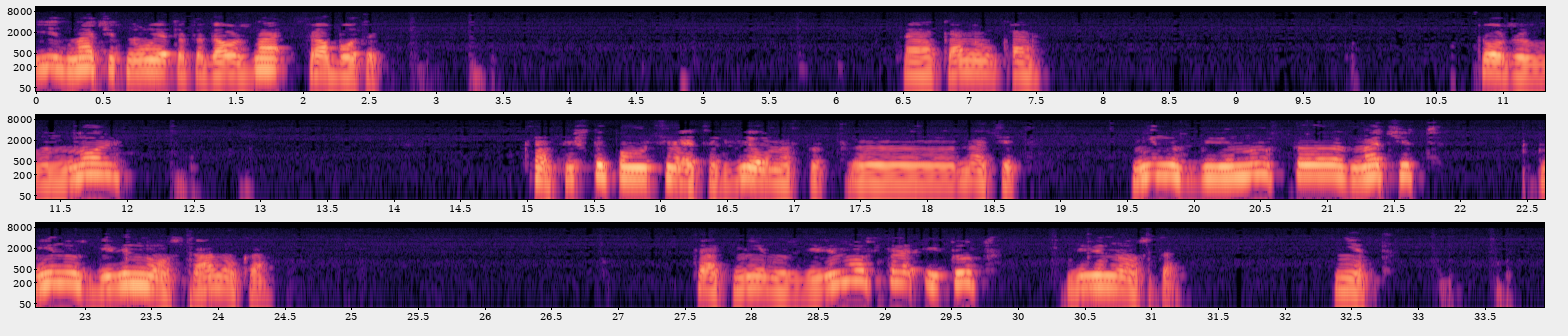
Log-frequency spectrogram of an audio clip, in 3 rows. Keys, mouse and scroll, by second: 0.6-3.4 drag, 5.0 middle click, 7.4-9.9 drag, 10.6-12.5 drag, 15.0-20.0 drag, 20.8-24.0 drag, 25.3-27.0 middle drag, 29.0-31.1 drag, 32.5-33.8 drag.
